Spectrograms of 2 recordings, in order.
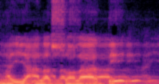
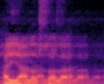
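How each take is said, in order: First: The last word ends with a 'ti' syllable. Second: The last word ends with an 'h' sound. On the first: The phrase is joined to the next one. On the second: The phrase ends with a stop.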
